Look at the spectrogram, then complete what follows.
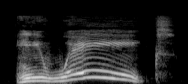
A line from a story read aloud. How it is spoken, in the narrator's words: one of them cried in a gruesomely coquettish voice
